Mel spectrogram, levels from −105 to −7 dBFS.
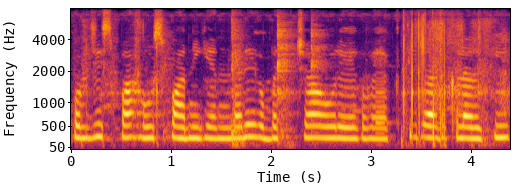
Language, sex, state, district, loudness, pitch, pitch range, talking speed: Hindi, female, Uttar Pradesh, Shamli, -18 LUFS, 245 Hz, 240-255 Hz, 175 wpm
